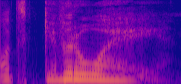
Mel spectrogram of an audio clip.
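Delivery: slow, deliberate movie-star delivery. Announcing a giveaway in a Garrett Hedlund impression. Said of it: "That's my Garrett Hedlund".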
